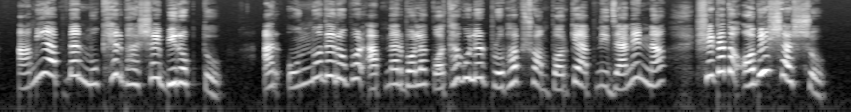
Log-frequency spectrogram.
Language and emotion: Bengali, angry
